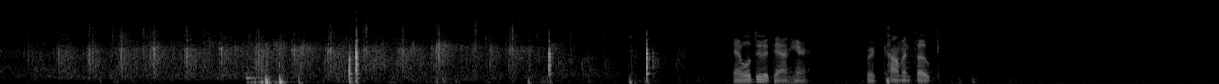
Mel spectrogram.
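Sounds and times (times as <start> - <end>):
audience applause: 0.0 - 6.6
speech: 7.4 - 9.5.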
